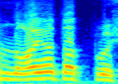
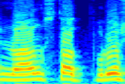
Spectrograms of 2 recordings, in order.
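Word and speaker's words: নঞ তৎপুরুষ: এবার আছে দেখো নয় তৎপুরুষ। অনেকে উচ্চারণ করে নংস তৎপুরুষ, না এটা নংস না, এটা কি হবে? নয় তৎপুরুষ হবে।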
